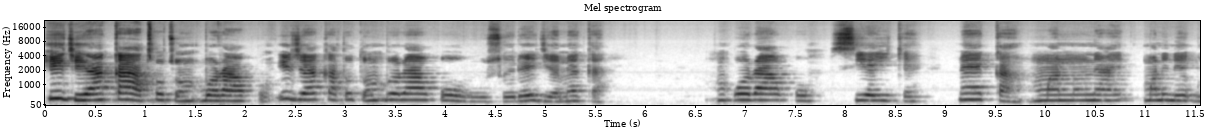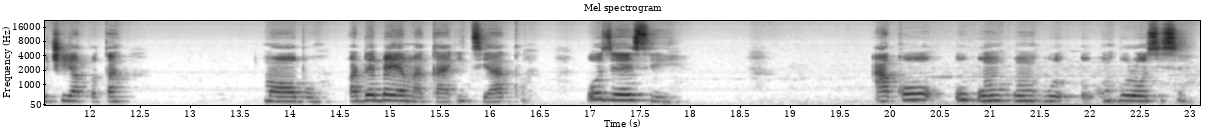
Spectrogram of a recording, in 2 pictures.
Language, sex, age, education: Igbo, female, 30-45, primary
